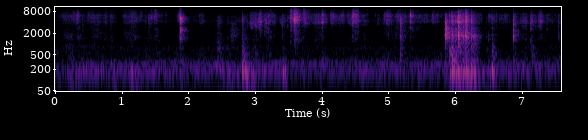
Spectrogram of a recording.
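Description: Craft knife cutting through foam board: a run of small scratchy, squeaky strokes as the blade works a hole through the centre of the disc, with a short louder scrape about six seconds in.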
